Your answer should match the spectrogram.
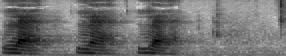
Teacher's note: the back of the tongue is doing nothing, the tip of the tongue is flapping. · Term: clear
